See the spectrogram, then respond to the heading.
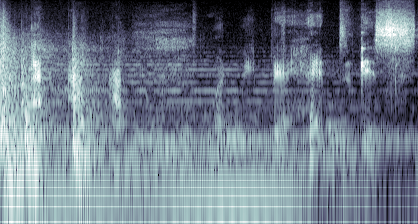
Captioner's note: hissing and cackling; door slams shut; cackling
